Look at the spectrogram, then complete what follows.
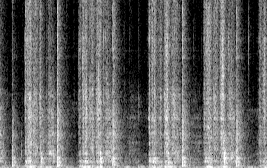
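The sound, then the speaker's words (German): A knife dices an onion into small cubes on a cutting board, a steady run of quick, crisp chops with brief pauses between bursts, fairly loud with no talking over it. “Jetzt schneiden wir hier die Zwiebel in kleine Würfel.”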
